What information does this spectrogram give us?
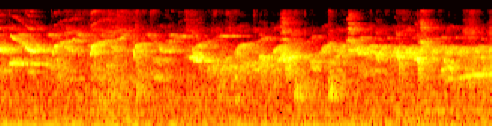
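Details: Canary singing indoors at home, a dense burst of rapid chirps and warbled trills, high and bright, rising and falling in quick bubbling phrases with no pause, over a faint low hum.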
